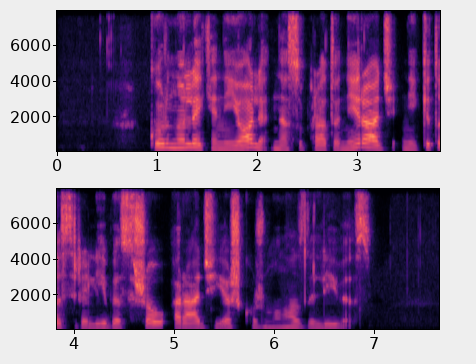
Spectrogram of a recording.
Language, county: Lithuanian, Kaunas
